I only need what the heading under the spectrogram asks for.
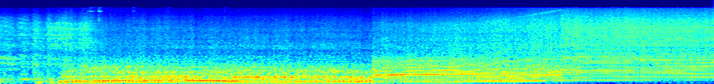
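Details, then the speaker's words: Turbo Silverado with SBE engine and Holley Terminator X on the dyno, boost raised about five pounds of dome pressure: hard full-throttle pull with rising note and uneven stumbling edge; slight misfire under load, spark plug gaps suspected. "it also sounds like I had a little Miss to it so it might need to Gap the bugs"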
